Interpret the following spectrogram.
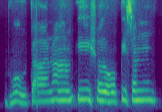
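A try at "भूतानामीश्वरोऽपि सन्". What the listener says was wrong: સંધિ છૂટી અહીંયા આપણે પાડવાની નથી.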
